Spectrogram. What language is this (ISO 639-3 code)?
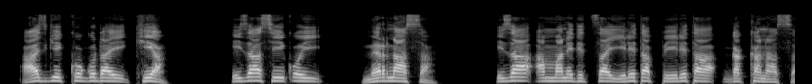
gmv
